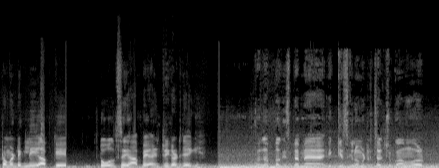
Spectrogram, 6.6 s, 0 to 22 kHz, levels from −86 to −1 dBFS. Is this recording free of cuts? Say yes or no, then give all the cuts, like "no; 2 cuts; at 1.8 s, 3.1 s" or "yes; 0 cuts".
no; 2 cuts; at 1.6 s, 3.2 s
